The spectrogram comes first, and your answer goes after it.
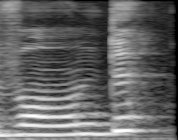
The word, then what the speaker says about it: vendent: ils vendent des oranges. elles vendent des oranges. لاحظوا دائما في الضمير il و elle vendent يعني لا تنطق ENT.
